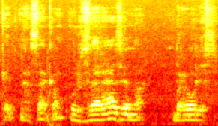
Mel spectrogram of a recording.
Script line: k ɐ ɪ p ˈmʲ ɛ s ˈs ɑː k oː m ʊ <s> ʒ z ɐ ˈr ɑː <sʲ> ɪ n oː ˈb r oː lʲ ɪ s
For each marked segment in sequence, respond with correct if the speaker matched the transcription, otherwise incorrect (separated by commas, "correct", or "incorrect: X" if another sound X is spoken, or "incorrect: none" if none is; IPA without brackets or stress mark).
incorrect: none, incorrect: zʲ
